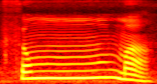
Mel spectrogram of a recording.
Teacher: ثم سا کو ہم سافٹ پڑھیں گے، میم کے اوپر مشدد ہے تو یہاں پہ غنہ دیں گے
